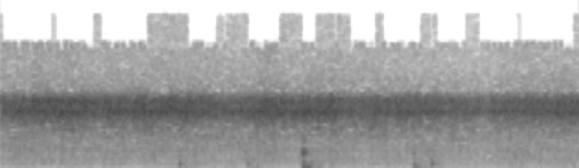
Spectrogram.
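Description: Sliced onions with a teaspoon of salt sautéing in a pan over medium flame, giving a bright steady hiss with a few soft stirring knocks, close and uninterrupted by speech.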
